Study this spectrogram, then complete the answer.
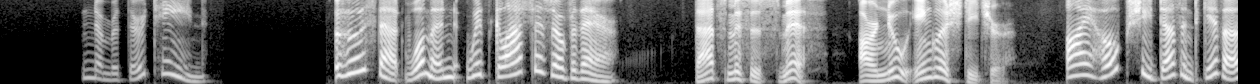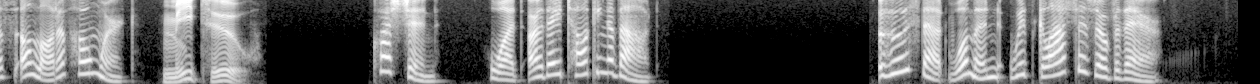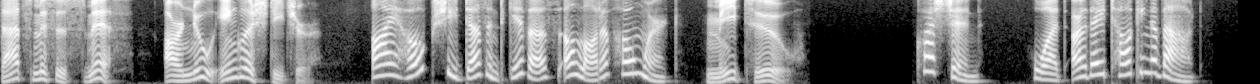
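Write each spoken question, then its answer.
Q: What are they talking about?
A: Their new English teacher.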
